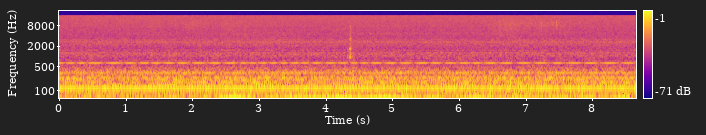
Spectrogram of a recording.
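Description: Steady electrical hum with a constant thin whine above it and low rumble underneath, unchanging background noise. One faint tick about four seconds in.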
